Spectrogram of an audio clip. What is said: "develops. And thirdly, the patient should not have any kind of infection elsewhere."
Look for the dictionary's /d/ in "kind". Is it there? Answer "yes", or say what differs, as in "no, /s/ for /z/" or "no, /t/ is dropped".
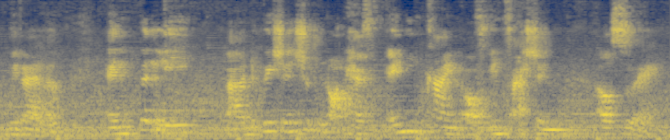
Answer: yes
